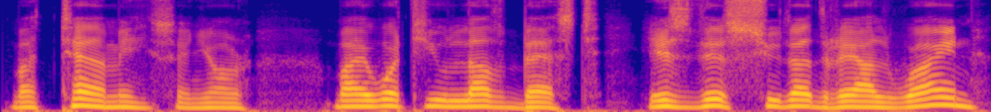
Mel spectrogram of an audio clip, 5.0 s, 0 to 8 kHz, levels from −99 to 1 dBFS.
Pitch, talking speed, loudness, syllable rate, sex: 150 Hz, 170 wpm, -15 LUFS, 3.9 syllables/s, male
